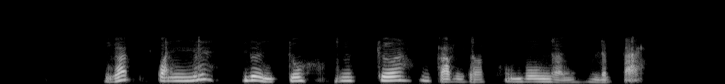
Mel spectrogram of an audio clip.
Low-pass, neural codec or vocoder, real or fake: 3.6 kHz; codec, 24 kHz, 1 kbps, SNAC; fake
